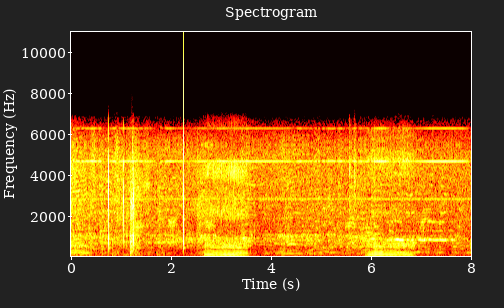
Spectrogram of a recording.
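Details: Someone passed out asleep gives two loud, buzzing snores on inhalation, with room clatter and faint music behind; snoring.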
